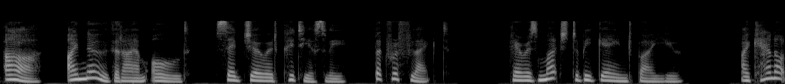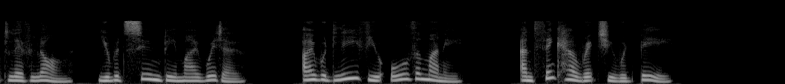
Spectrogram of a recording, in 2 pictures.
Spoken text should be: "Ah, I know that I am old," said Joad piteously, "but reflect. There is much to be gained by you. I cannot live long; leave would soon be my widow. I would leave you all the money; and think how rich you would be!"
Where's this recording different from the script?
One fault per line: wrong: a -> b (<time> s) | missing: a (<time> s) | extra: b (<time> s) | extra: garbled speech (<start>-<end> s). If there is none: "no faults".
wrong: leave -> you (8.8 s)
